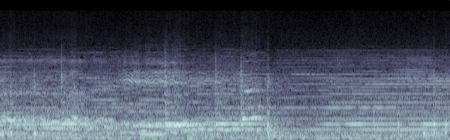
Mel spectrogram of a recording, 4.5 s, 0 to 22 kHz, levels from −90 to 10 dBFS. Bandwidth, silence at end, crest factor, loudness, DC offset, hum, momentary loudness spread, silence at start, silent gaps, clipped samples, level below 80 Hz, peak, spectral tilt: 5.4 kHz; 0 s; 12 dB; -13 LUFS; under 0.1%; none; 10 LU; 0 s; none; under 0.1%; -26 dBFS; 0 dBFS; -9.5 dB/octave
